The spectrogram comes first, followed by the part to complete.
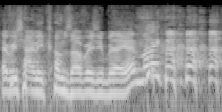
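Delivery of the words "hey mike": put-on very high-pitched Albanian accent. Imitating an in-law greeting Mike on a visit: put-on Albanian accent. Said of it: "What was that accent".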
